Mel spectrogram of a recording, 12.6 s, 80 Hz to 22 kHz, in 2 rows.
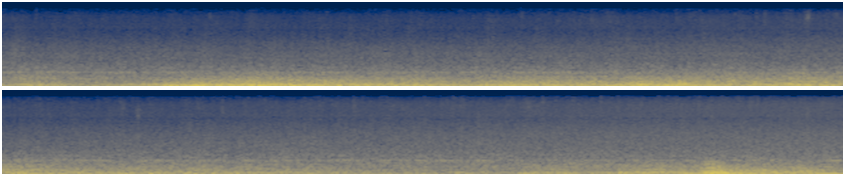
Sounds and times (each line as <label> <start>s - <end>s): medium rain 0.0s - 12.6s
winds 0.0s - 12.6s
thunder 1.0s - 8.2s
thunder 10.3s - 12.6s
